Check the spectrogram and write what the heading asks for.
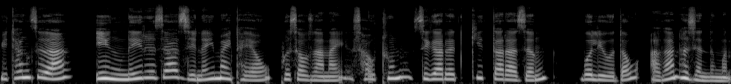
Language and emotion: Bodo, neutral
